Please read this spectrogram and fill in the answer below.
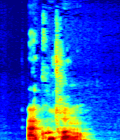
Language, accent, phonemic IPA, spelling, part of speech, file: French, France, /a.ku.tʁə.mɑ̃/, accoutrement, noun, LL-Q150 (fra)-accoutrement.wav
- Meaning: 1. (elaborate) outfit 2. getup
